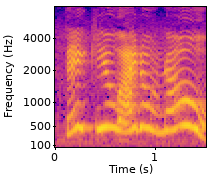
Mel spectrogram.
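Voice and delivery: high, loud called-out reply; yelling back. Retold or imitated. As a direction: holler it back across the distance. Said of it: "I, I just yelled back".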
